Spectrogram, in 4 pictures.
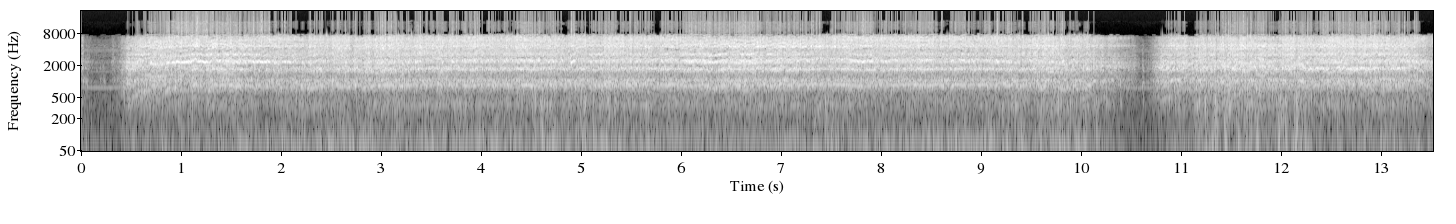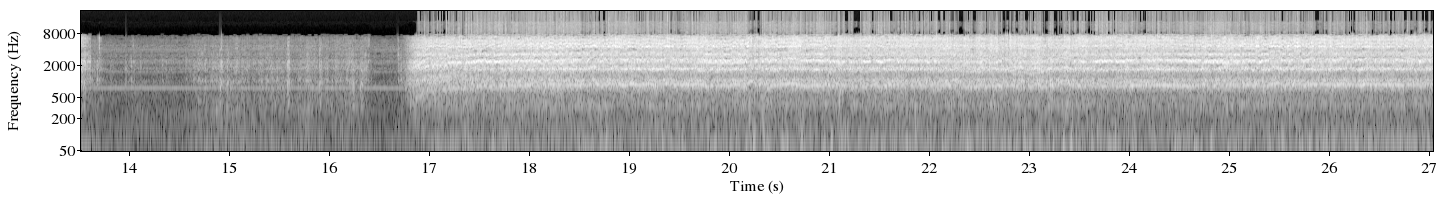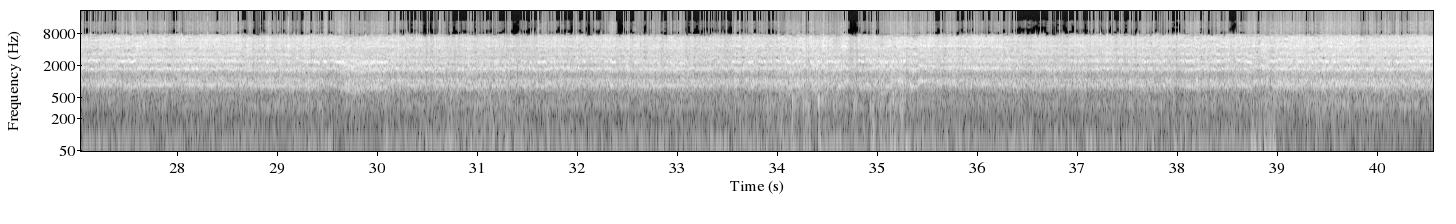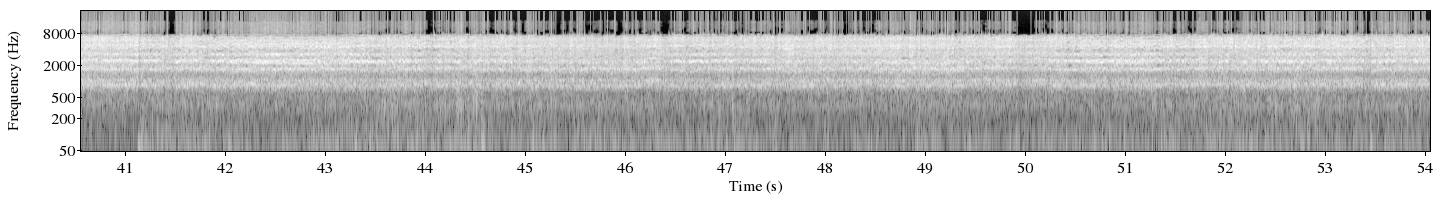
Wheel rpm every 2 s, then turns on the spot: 150, 220, 230, 220, 210, 130, 150, 20, 100, 220, 230, 220, 220, 230, 220, 220, 220, 240, 230, 230, 230, 220, 220, 220, 220, 220, 230.
14-16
